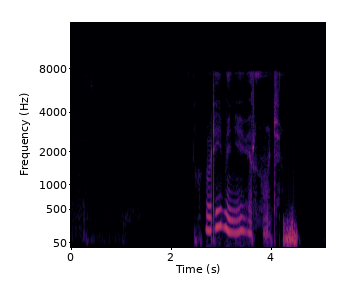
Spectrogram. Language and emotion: Russian, sad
